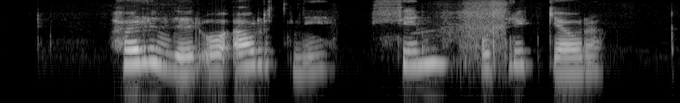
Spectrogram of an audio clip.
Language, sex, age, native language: Icelandic, female, 11, Icelandic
